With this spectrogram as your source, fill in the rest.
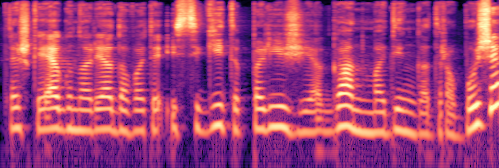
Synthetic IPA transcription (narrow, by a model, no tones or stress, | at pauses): t̪ɪɛɪʃkɐjɛɪɡʊnoːɾʲeːd̪ɐʋoːt̪ʲɛʔɪsʲɪɡʲiːt̪ʲɪpɐɾʲiːʒʲɪjɛɡɐnmɐd̪ʲɪŋɡɐd̪ɾɐbʊʒʲɛ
